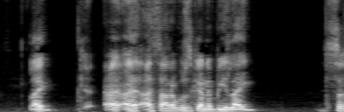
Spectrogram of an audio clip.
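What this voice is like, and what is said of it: Usual voice. Nothing is said of it.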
